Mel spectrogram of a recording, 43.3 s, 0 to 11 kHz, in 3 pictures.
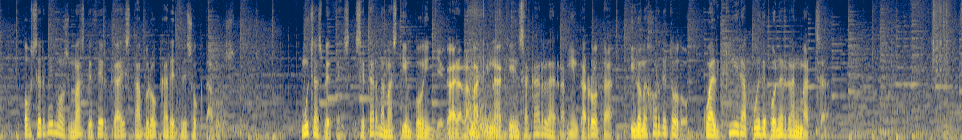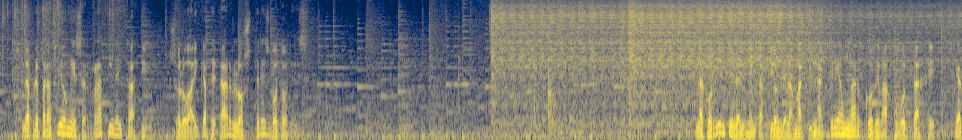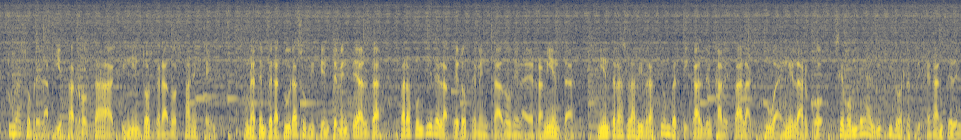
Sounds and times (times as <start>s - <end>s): Music: 0.0s - 43.2s
Speech: 0.3s - 3.6s, 4.5s - 12.5s, 14.8s - 19.1s, 24.9s - 43.2s.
